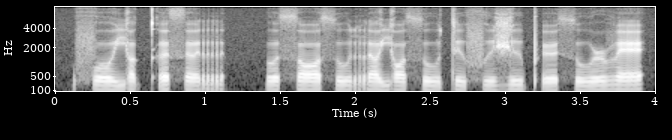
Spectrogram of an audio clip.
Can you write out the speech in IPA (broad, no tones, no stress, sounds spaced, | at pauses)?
f o j ʌ kʼ ə θ ə r | ʊ θ ɔ θ u r ʌ j ɔ θ u t ɨ f ɨ ʒ ɨ pʼ ø θ u ɹ β ɛ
